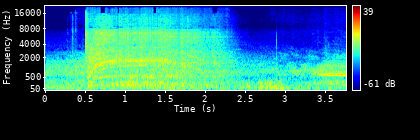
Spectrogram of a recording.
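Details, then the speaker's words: Truck starter whirs freely with a rising whine and no cranking, the transmission turning but not the engine, because the flex plate snapped in the center after pulling out of a rest area in second gear. "That means the motor's not spinning, but the transmission is. You know what that means? For anybody who knows these trucks, knows I just snapped the flex plate in the center."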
